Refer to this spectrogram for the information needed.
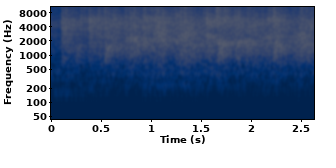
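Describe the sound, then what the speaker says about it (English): A round of applause at an agriculture dialogue session, a steady, moderately quiet patter of clapping from a seated audience that continues evenly throughout. "Can I have a round of applause?"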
